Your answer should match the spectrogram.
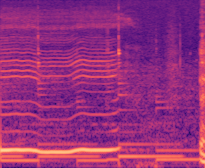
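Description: A man's wordless hummed vocal note, held for about a second and a wavering slightly, over a repeating pattern of plucked electric bass notes.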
